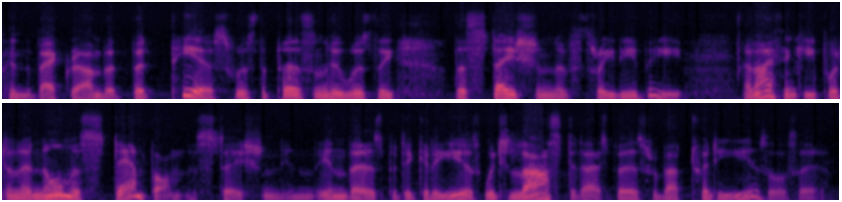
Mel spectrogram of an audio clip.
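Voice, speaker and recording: A man's voice: sits low, dry recording. An older man, a radio veteran reminiscing in an interview and often rephrasing as he goes. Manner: hesitant, self-qualifying phrasing. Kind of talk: reflective interview talk.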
